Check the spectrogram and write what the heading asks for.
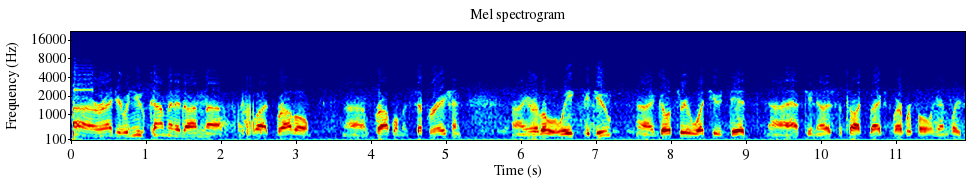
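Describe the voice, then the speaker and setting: A man at mission control talking in clipped radio procedure, halting with many pauses, heard over a weak, crackly radio transmission. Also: fairly low pitch, flat delivery, creaky. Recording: dull, hissy archival radio line.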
